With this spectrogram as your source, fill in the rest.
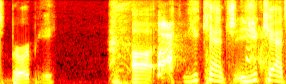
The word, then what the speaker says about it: Berube: there and you become louis pasaglia or craig berube when it's burby uh you can't you can't stop that well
